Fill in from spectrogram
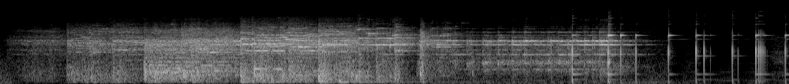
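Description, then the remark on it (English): Dense clatter of silverware and china clinking and rattling as a table is set for dinner, building to a busy jumble, then thinning into several sharp separate clinks near the end. No one speaks. “Come on, let's get this silverware and china out.”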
